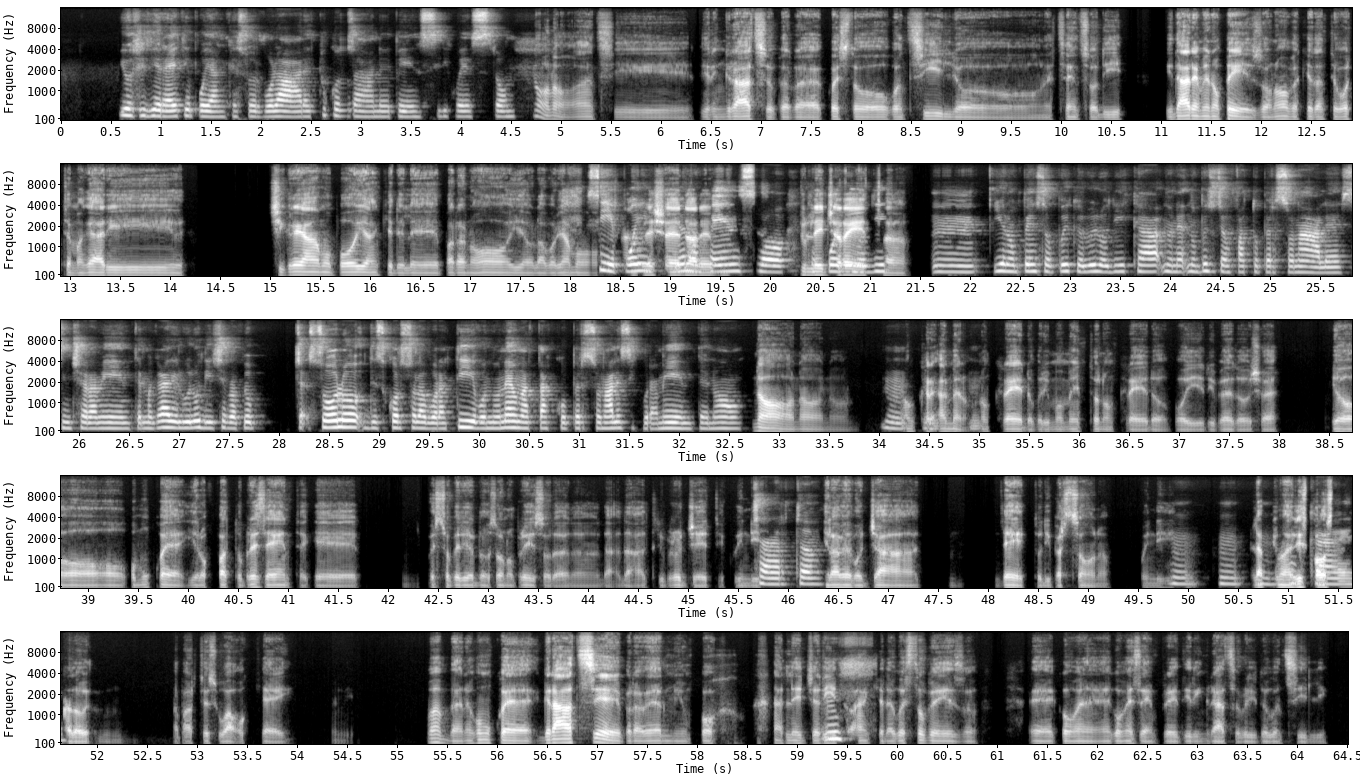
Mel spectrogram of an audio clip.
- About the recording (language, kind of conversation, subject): Italian, advice, Come posso stabilire dei limiti al lavoro senza offendere colleghi o superiori?
- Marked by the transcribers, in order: unintelligible speech; "cioè" said as "ceh"; laughing while speaking: "po'"; snort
